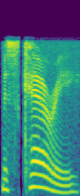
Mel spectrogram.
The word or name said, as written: miscarry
